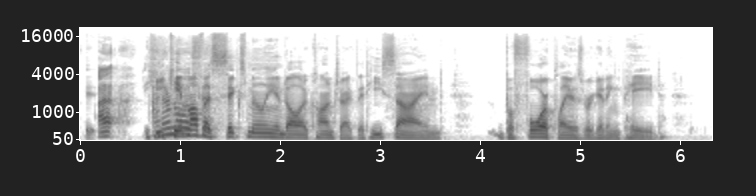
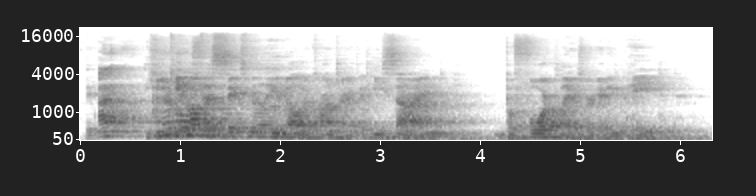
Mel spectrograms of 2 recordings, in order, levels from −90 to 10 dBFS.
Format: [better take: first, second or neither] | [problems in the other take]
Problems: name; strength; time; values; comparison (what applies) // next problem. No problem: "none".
first | off-mic speech; far // room echo; noticeable; dies away in 0.9 s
